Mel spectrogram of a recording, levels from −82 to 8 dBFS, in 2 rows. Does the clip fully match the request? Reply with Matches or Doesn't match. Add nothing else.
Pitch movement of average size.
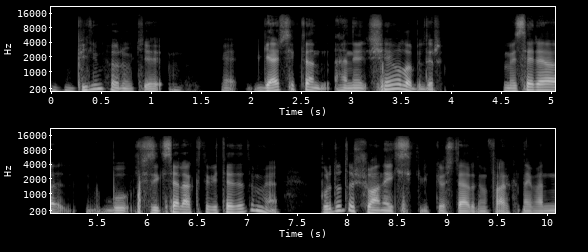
Matches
